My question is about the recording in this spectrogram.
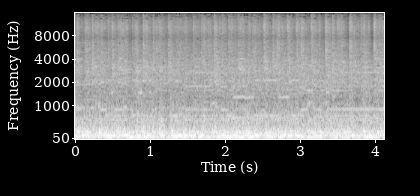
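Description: A Lombok gendang beleq ensemble playing loudly: large Sasak barrel drums beaten in a steady low pulse, with hand cymbals clashing in dense, rapid strokes over them.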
